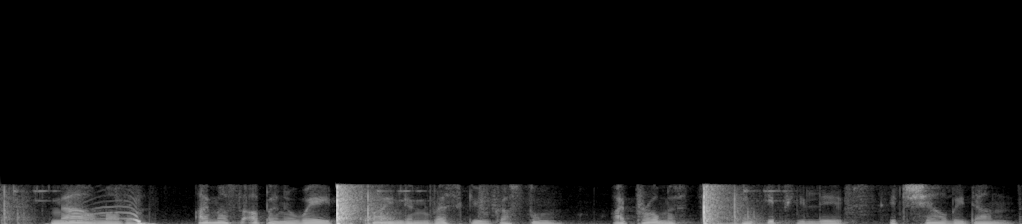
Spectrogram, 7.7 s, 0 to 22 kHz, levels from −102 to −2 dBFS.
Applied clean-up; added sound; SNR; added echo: none; Meow + Shatter; -4 dB; none.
